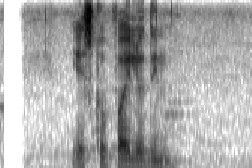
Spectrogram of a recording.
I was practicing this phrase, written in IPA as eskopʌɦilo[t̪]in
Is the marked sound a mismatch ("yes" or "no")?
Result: yes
